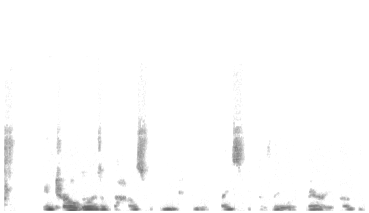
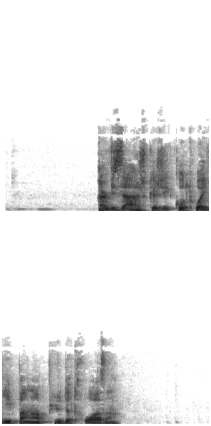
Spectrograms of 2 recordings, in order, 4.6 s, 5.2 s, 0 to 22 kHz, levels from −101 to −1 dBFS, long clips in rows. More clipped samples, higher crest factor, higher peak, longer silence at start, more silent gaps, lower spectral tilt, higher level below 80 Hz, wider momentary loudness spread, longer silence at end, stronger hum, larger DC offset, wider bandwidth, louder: neither; about the same, 20 dB vs 18 dB; second, -32 dBFS vs -4 dBFS; second, 0 s vs 1.2 s; first, 0.16-0.51 s, 1.88-1.95 s, 2.29-2.37 s, 2.57-2.70 s, 3.03-3.21 s, 3.67-3.80 s, 4.14-4.22 s, 4.40-4.45 s vs none; about the same, -5.5 dB/octave vs -4.5 dB/octave; second, -90 dBFS vs -62 dBFS; first, 18 LU vs 5 LU; second, 0.1 s vs 1.15 s; neither; neither; about the same, 9.4 kHz vs 9.4 kHz; second, -51 LUFS vs -20 LUFS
